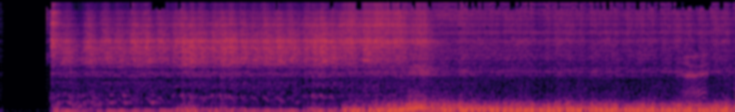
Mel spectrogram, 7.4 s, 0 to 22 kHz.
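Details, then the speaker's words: 1990 Camaro, SBC 350 with Vortec heads, Holley Sniper EFI, Flowmaster mufflers, after head gasket replacement, cold start after sitting a week: starter churns briefly, engine catches cleanly into a steady, even fast idle at the right speed, no knocks or misses. "up pretty good Eiling right around where it should be this is cold start hasn't started in about a week so a lot easier than a carburetor"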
